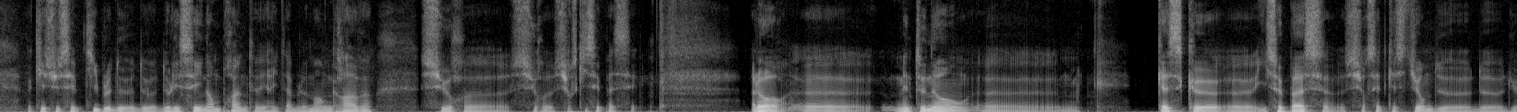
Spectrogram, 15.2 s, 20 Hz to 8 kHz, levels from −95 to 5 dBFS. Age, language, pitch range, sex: 40-59, French, 85-105 Hz, male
